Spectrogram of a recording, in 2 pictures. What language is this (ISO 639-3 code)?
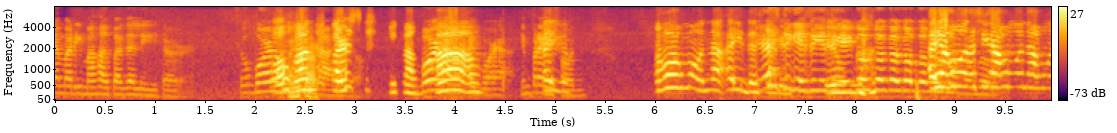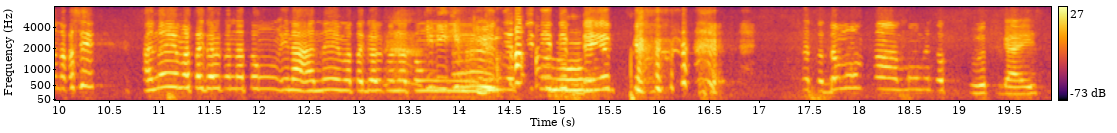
fil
